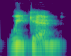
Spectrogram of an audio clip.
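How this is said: It is said in an American way. This is the old home way. "which is how we say it in America"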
